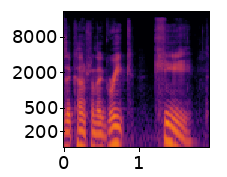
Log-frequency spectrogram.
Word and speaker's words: chi: comes from the Greek chi. Chi, it's actually pronounced k, or key, is what we call that X-looking symbol.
